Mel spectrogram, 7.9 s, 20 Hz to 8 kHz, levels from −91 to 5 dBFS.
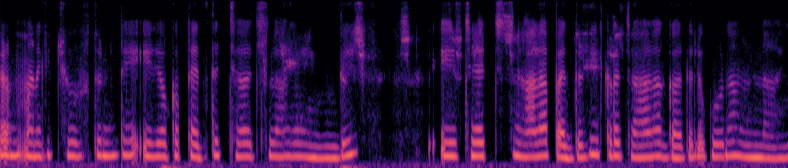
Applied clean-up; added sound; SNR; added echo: neural diffusion model UNIVERSE++.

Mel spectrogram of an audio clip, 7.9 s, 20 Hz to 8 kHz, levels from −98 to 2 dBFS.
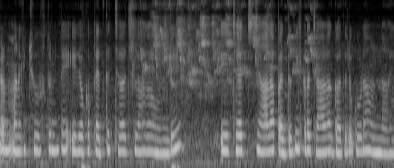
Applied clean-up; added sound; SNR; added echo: none; Whoosh, swoosh, swish; 11 dB; none.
